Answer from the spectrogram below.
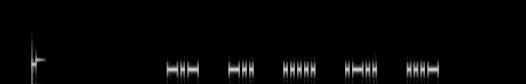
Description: Morse code, heard as a keyed tone, about 36 wpm, spaced as for 20 wpm, 700 Hz. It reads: KD5LV
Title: USA Call Signs - 5 Characters - 3x Character Spacing - 35wpm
